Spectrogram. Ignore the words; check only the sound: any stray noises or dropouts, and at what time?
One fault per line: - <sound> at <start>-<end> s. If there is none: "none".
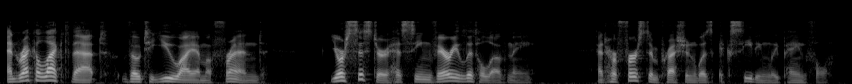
none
